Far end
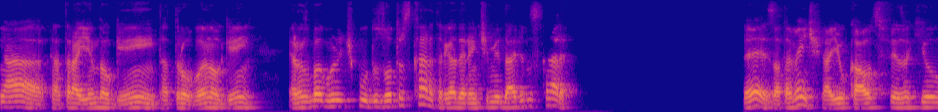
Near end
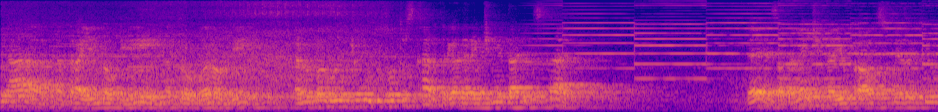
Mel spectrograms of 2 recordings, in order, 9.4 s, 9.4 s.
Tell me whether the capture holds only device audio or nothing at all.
Yes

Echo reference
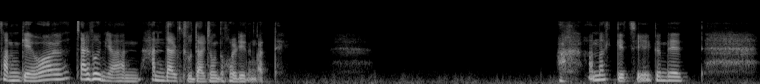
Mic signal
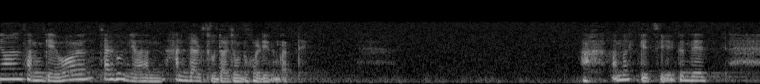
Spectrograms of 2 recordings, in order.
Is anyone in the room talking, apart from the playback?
No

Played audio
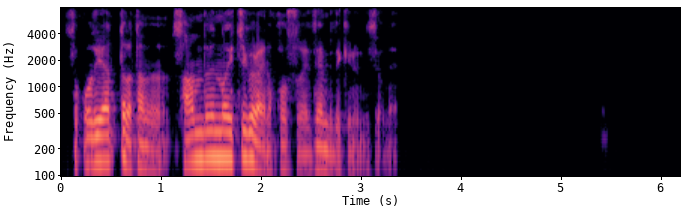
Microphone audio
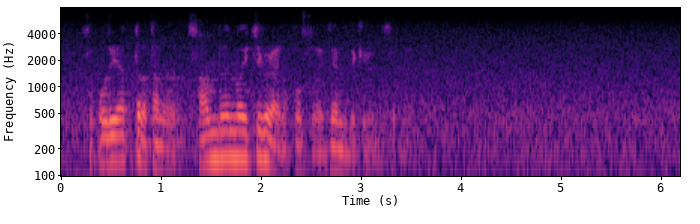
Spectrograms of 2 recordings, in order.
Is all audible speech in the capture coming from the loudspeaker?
Yes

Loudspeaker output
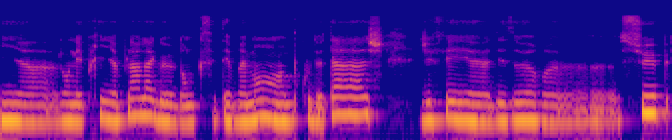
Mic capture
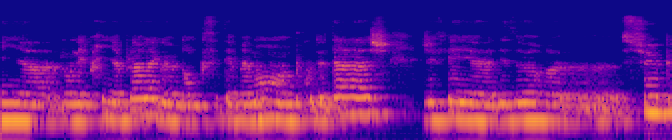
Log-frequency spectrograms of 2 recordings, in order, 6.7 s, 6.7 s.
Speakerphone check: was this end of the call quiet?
Yes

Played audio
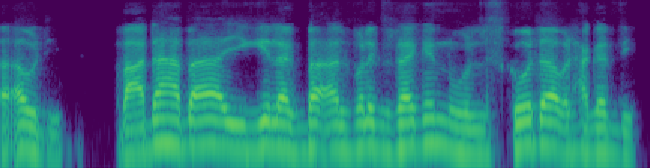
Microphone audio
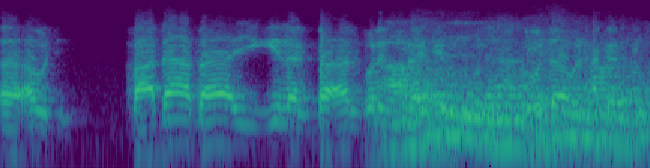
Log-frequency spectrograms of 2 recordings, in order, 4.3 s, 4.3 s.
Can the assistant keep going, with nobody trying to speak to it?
No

